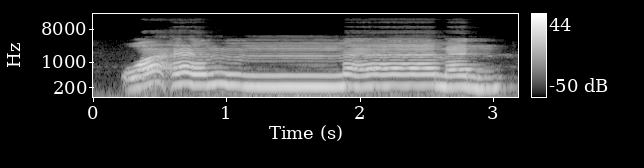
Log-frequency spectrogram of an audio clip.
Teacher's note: حمزے کو میم سے ملا کر میم پر غنہ کریں گے، میم کو 1 الف کی مقدار کھینچ کر پڑھیں گے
